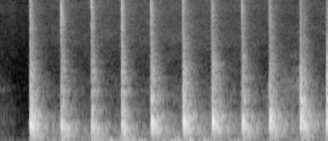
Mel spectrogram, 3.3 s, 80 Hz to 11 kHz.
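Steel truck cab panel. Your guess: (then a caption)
Solid. Eleven evenly spaced taps on solid, sound steel of a 1989 Chevy K1500 4x4 truck cab panel give a short, bright knock centered around 500 Hz that dies away quickly. The taps are made for comparison with the rusty cab corner, and the metal sounds good and solid.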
